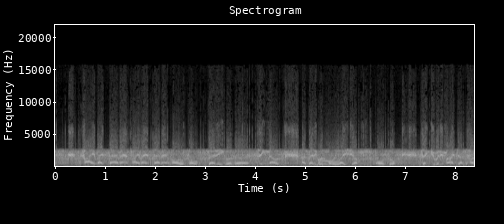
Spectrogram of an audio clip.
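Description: A man's voice received over a single-sideband amateur-radio link relayed by the FO-29 satellite: narrow and muffled, with steady hiss, the words hard to make out.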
